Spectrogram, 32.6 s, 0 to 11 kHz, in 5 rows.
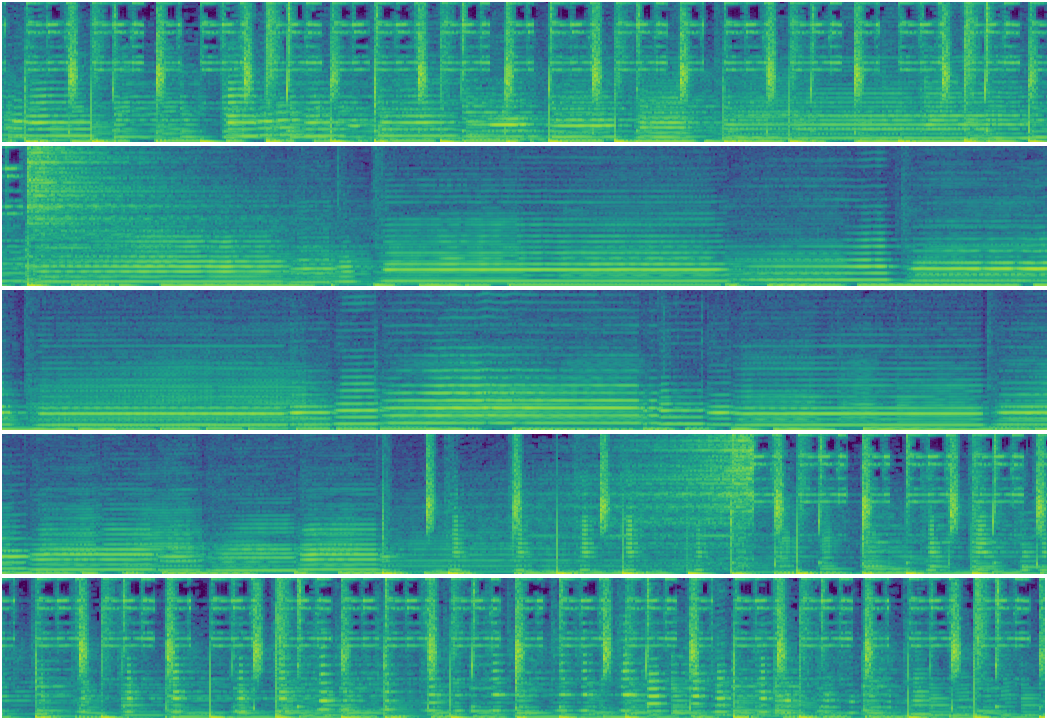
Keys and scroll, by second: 6.9 ctrl+t, 28.5 ctrl+t.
